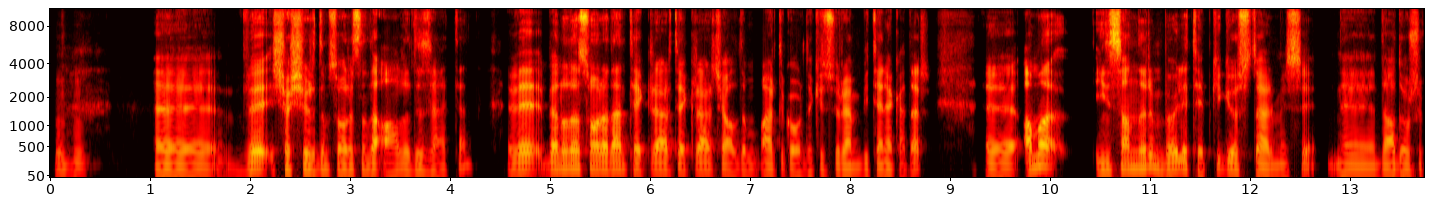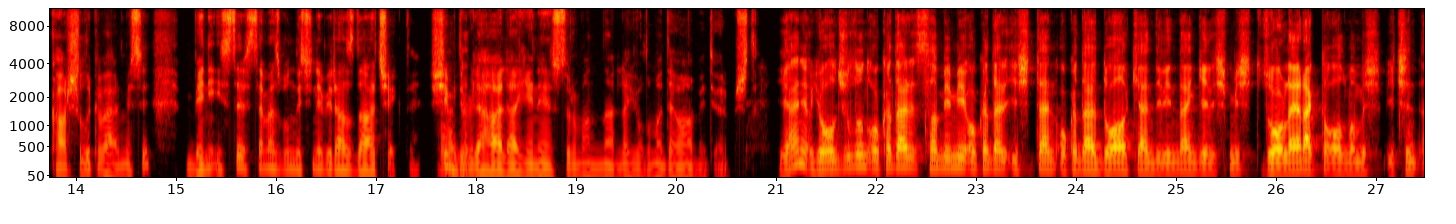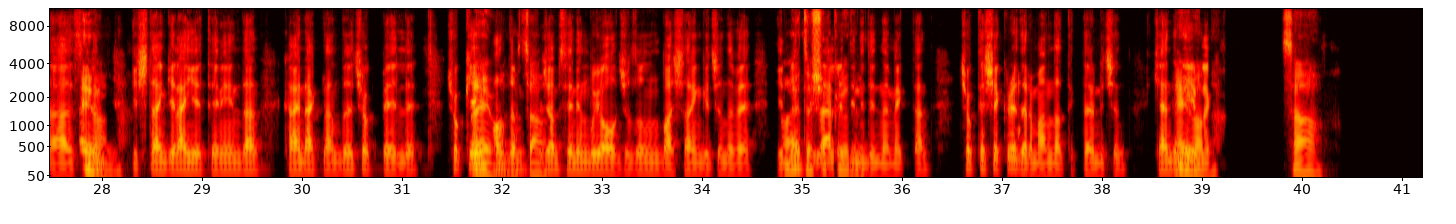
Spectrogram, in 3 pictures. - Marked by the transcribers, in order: other background noise
- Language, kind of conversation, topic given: Turkish, podcast, Kendi müzik tarzını nasıl keşfettin?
